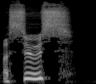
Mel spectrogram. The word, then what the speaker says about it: ASUS: HP, Dell, Lenovo, I would say the name wrong here. Asus. Say it correctly. At least that's according to the YouTube pronunciation page.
